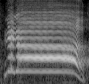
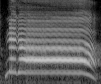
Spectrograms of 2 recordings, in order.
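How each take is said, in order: First: Much lower, loud yelled slur. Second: Very high, loud yelled slur. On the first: Heckler yells back when dared, deep and loud. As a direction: bellow it deep from the crowd. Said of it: "He was like". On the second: Heckler yells at the comic from the crowd, very loud and high. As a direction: scream it across the room. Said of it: "he just yelled out". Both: Retold or imitated.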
